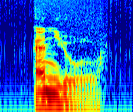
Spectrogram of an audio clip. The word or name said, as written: annule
